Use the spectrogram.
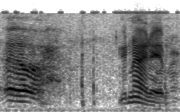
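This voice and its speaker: A man's voice: medium pitch, animated, slow pace. A noisy, muffled old radio recording of a folksy country fellow with a Southern drawl. He is stubborn and naive, with homespun turns of phrase and a voice that swings freely up and down. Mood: weary, friendly. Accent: Southern American. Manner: rustic drawl with homespun expressions. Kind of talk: 1940s radio comedy acting.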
